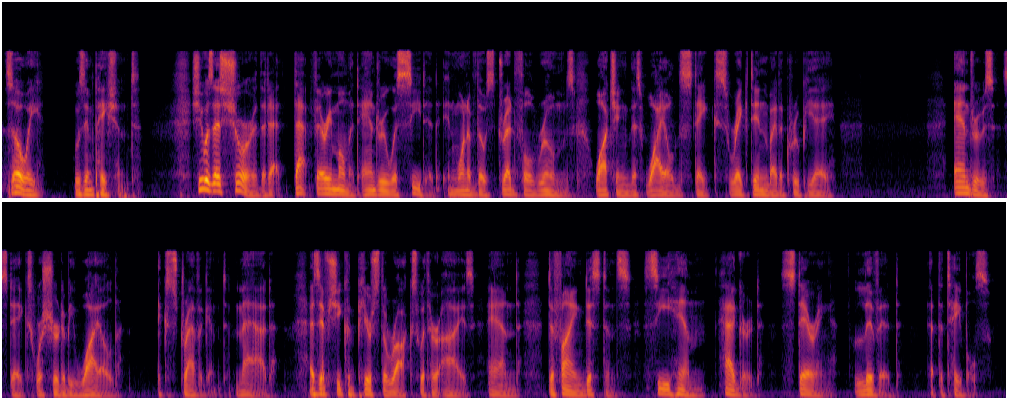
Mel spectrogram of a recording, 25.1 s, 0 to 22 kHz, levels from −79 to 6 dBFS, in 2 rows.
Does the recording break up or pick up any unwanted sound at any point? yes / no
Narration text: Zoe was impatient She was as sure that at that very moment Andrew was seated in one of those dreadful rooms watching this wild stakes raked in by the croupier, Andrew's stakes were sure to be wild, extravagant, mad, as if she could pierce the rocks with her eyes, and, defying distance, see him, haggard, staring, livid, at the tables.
no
